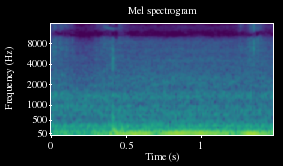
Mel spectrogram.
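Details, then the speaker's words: 2020 Nissan Altima idling after fixing a P10C3 misfire: low, smooth, even rumble with no stumbles or shakes; misfire gone, code not returning. "ام 100% ما عاد فيها تقطيع والكود ما عاد رجع"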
